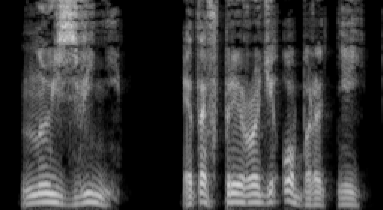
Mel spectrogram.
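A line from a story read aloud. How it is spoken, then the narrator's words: Barking, snapping. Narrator (Russian): рявкнула Ангва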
